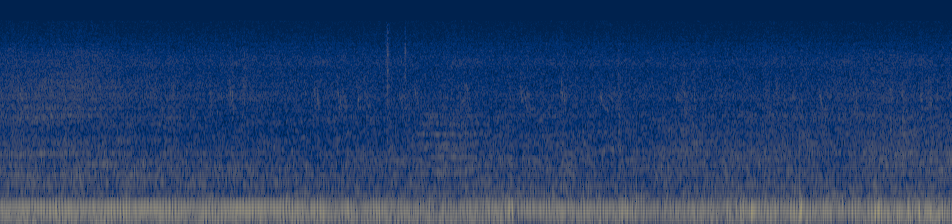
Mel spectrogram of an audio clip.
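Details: Steady low engine rumble of a vehicle outdoors with faint background voices and no animal sound.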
